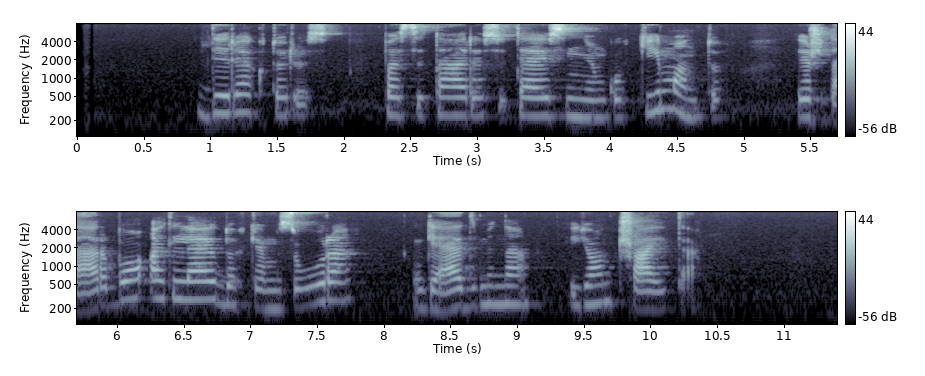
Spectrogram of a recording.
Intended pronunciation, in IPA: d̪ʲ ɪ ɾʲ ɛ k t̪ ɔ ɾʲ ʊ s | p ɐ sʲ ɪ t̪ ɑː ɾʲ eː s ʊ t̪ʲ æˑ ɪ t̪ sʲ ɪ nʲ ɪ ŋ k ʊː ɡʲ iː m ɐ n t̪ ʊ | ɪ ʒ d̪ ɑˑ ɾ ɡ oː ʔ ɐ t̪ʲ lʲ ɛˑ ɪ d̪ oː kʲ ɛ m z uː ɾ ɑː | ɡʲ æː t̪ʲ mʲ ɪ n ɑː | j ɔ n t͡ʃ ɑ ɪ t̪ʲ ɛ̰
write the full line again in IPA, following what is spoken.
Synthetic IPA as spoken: d̪ʲ ɪ ɾʲ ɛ k t̪ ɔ ɾʲ ʊ s | p ɐ sʲ ɪ t̪ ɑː ɾʲ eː s ʊ t̪ʲ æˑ ɪ sʲ ɪ nʲ ɪ ŋ k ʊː kʲ iː m ɐ n t̪ ʊ | ɪ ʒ d̪ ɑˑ ɾ b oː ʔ ɐ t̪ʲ lʲ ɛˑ ɪ d̪ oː kʲ ɛ m z uː ɾ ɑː | ɡʲ æː d̪ʲ mʲ ɪ n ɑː | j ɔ n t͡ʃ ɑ ɪ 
